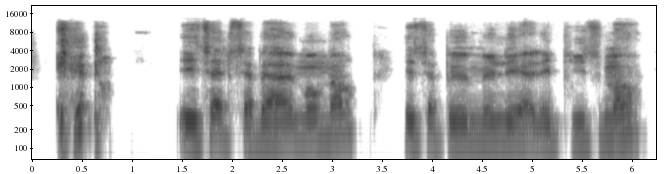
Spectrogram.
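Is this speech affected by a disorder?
Yes: cerebral palsy.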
